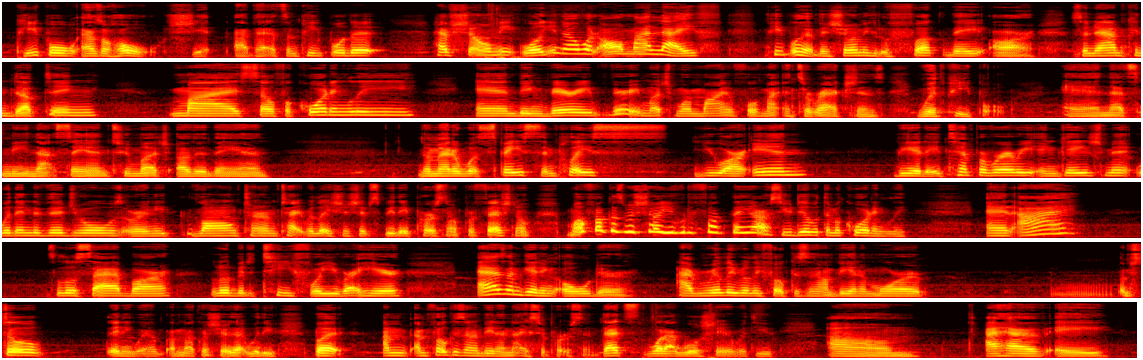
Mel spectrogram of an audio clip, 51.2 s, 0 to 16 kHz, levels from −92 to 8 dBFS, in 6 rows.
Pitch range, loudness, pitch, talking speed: 140-180 Hz, -22 LUFS, 160 Hz, 185 wpm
